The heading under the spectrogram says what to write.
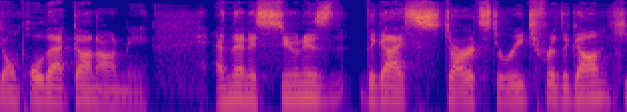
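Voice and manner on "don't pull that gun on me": put-on calm voice. Retelling a scene where Barry warns a gunman: imitating Barry's calm warning. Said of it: "he's just walking to him fully calm".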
